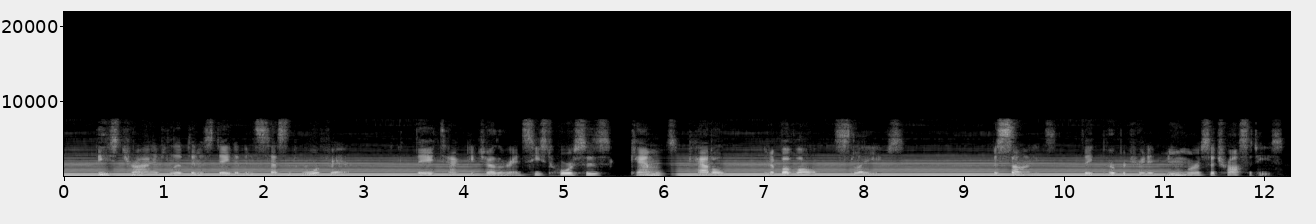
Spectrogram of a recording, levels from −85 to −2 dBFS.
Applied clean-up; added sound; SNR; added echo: neural mask model RNNoise.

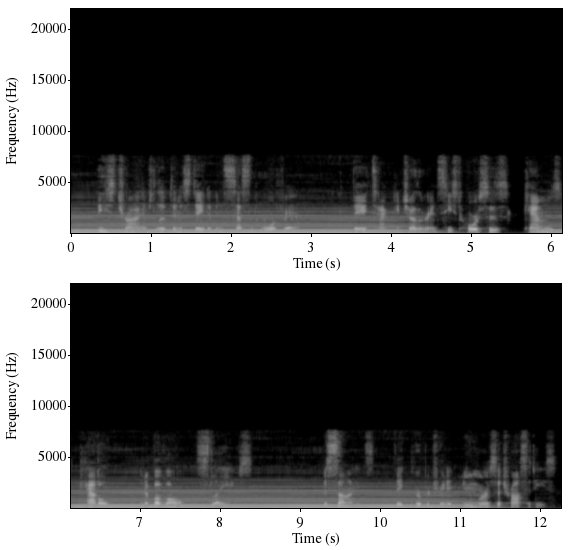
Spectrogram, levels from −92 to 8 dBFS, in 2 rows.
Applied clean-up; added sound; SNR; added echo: none; Bowed string instrument; -2 dB; none.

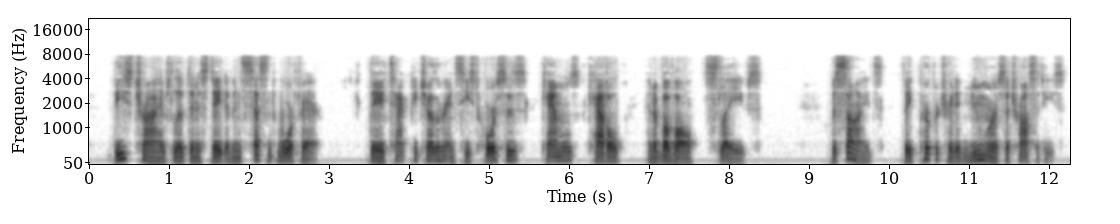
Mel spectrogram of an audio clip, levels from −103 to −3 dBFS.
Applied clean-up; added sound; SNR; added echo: none; none; none; none.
